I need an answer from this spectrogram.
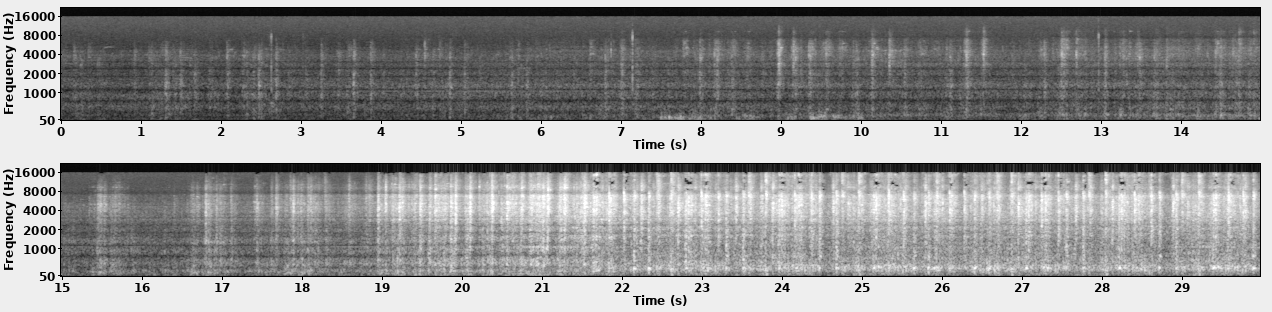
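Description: Newag Impuls electric multiple unit approaching and passing, its running sound growing steadily from faint to loud. From about twenty seconds in it is close, with wheels clattering over the rail joints.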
